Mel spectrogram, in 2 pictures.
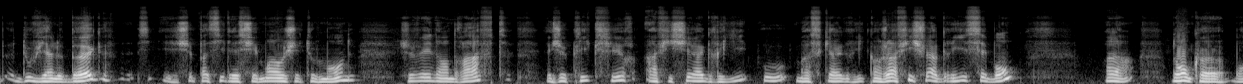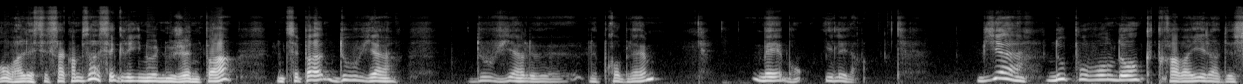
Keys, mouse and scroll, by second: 0.9 click, 4.1 click, 6.5 click, 7.5 click, 10.6 click, 11.8-13.7 drag, 14.6 KP_2, 15.1 KP_1, 16.8 click, 17.9-19.3 drag, 19.6 KP_3, 20.3 scroll down 1, 20.9-21.3 scroll up 1, 21.7 scroll up 1, 22.5-22.8 scroll down 1, 23.0-23.7 right drag, 23.7 scroll down 1.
